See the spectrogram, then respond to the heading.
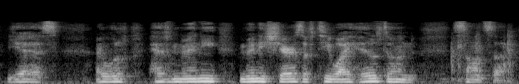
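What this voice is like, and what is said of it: Creepy Littlefinger impression. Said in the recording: “like Littlefinger slinking in the corner having a creepy conversation with Sansa ... my Game of Thrones impression”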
